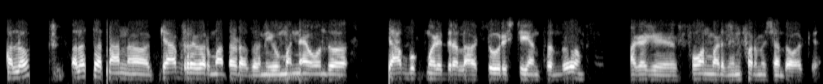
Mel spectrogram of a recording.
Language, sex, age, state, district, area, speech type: Kannada, male, 30-45, Karnataka, Raichur, rural, conversation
